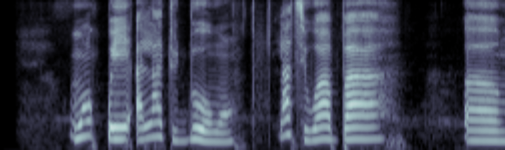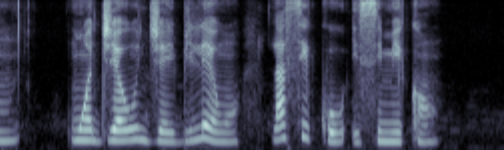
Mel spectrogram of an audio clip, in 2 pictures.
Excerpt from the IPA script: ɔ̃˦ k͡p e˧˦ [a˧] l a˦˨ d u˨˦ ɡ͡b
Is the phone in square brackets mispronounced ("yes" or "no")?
no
